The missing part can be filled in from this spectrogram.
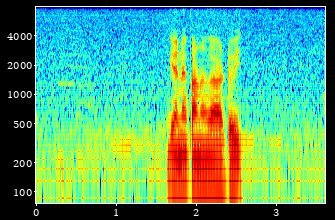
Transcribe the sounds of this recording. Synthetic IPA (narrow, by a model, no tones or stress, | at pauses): ɡænəkanəɡaːʈui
